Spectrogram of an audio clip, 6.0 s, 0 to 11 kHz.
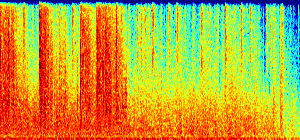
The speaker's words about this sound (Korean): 네, 지난 5월 24일 북한이 풍계리 핵실험장을 폭발했습니다. 네. 이날 폭파된 시설은 핵실험장 2번, 3번 그리고 4번 갱도 그리고 지상 관측 설비 연구소와 관련 건물 등이다라고 북한이 이렇게 확인을 했습니다.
